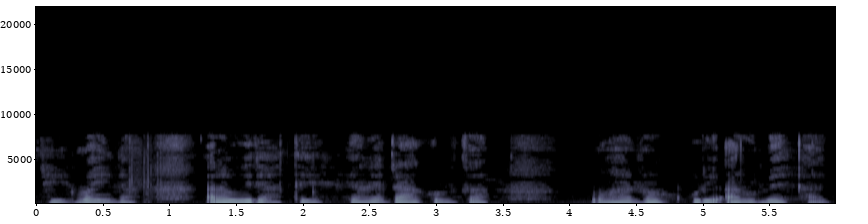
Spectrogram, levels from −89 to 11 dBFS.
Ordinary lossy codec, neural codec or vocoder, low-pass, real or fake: none; none; none; real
